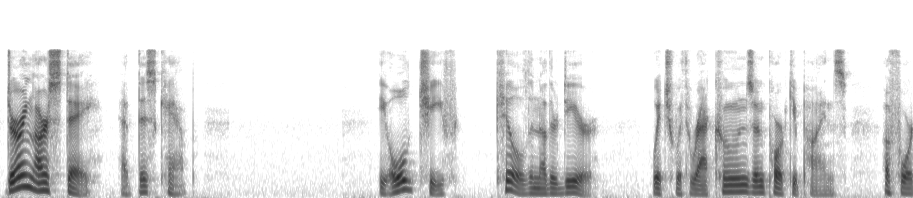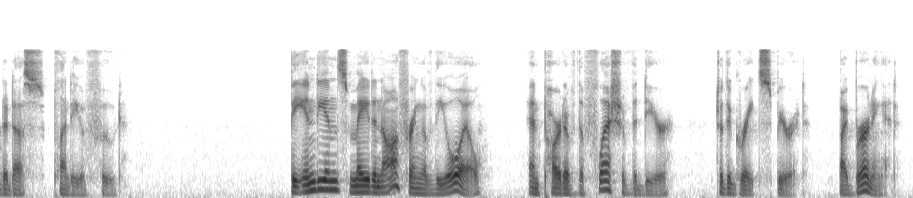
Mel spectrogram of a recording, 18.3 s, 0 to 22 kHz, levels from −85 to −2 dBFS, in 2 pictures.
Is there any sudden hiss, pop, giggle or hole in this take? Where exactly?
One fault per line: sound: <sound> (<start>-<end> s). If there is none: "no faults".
no faults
